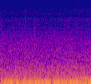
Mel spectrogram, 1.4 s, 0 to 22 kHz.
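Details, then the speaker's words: Suzuki mini dump truck, small petrol engine, fifth gear with AC on, climbing steep hill at about 24-25 km/h: steady low drone under heavy load, picking up speed without stumble or knock; healthy engine under load. "it is picking up speed. So this does pass our test. Easy. Fifth gear."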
